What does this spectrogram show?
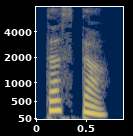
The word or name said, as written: ತಸ್ತ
